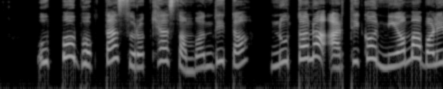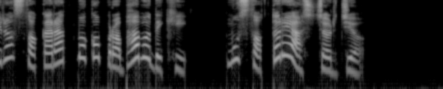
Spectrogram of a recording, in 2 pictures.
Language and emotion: Odia, surprised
